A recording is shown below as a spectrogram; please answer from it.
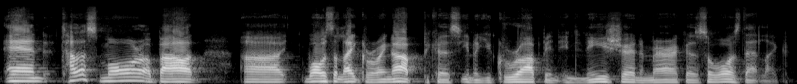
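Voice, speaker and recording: A man's voice: mid-range voice, moderate pace, fairly bright tone. A man hosting a podcast, upbeat and enthusiastic, with frequent "uh" fillers as he asks his questions. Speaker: podcast host. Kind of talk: casual interview hosting.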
